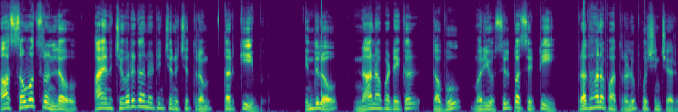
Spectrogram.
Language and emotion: Telugu, neutral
